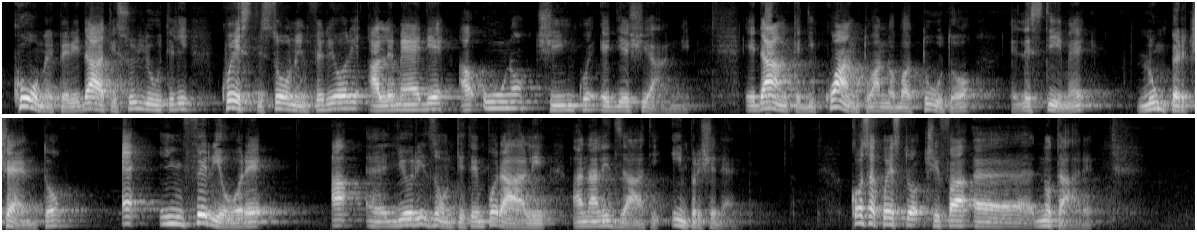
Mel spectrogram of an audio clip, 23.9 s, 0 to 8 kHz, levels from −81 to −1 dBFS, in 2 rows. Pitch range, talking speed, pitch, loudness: 115-175 Hz, 100 wpm, 145 Hz, -22 LUFS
